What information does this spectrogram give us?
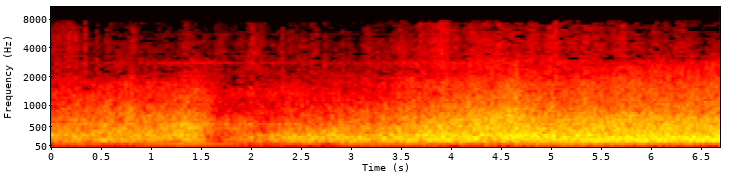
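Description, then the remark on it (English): Donald Campbell's racing boat Bluebird roars across the water at high speed, setting a new water speed mark of 249 miles per hour. Its engine is a loud, steady drone under a hiss of rushing spray that swells slightly toward the end. No one speaks. “Another sporting event was a new water speed mark of 249 miles per hour, established by Donald Campbell.”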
